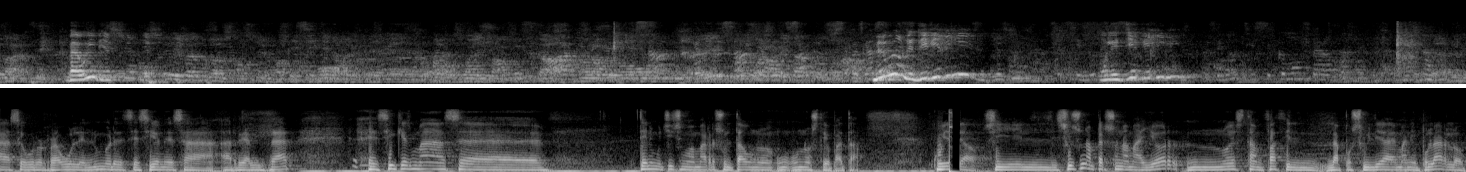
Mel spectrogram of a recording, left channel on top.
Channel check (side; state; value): both; different; correlation 0.00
